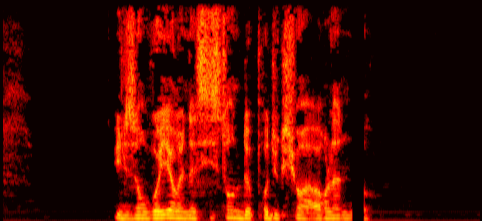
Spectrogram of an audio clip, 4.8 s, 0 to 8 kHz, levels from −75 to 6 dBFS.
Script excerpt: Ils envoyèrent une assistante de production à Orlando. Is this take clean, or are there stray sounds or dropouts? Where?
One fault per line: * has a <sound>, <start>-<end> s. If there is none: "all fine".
* has a dropout, 3.5-3.7 s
